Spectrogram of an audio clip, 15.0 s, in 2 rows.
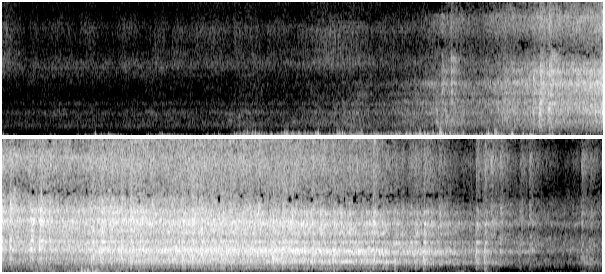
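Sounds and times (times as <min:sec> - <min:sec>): train wheels clattering over rail joints: 0:05.1 - 0:15.0.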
